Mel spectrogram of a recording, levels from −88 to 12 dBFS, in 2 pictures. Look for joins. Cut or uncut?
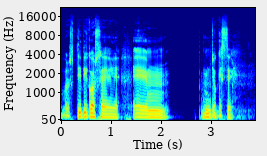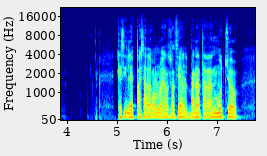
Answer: cut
